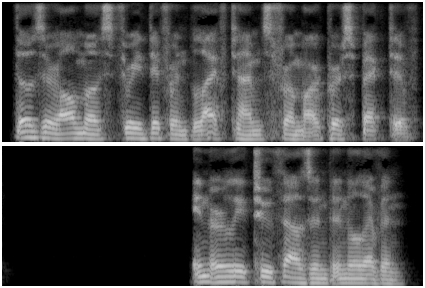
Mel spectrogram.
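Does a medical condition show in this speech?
Yes: ALS, through a speech-generating device; diagnosed at age 34, lost walking, talking and breathing, tracheostomy and ventilator; eight years since diagnosis, ventilator dependent via tracheostomy; cannot speak, eye-activated synthetic voice built from voice banking, types replies, silences while typing.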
